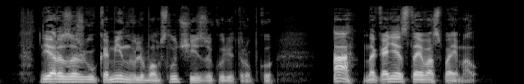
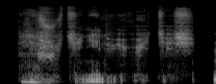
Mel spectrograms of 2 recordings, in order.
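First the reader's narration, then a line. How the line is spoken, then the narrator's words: Gentle. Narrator (Russian): мягко сказал он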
